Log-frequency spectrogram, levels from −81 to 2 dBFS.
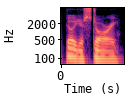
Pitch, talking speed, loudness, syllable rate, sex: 95 Hz, 225 wpm, -13 LUFS, 5.4 syllables/s, male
